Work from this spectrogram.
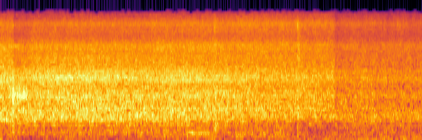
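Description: Steady, loud hissing sizzle of prawns dropped into hot oil with chilli in a pan, a continuous broadband frying sound that eases slightly near the end, with no talking.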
